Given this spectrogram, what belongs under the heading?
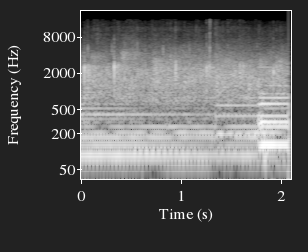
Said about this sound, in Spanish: Da un aplauso bien grande al Señor.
